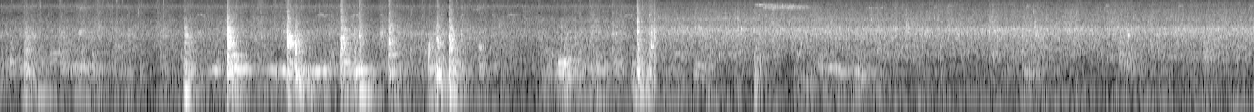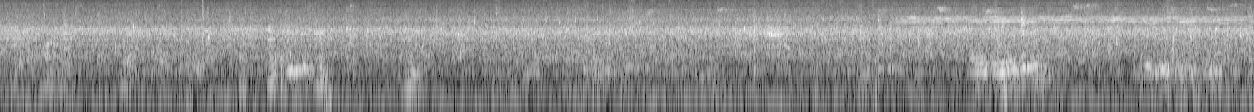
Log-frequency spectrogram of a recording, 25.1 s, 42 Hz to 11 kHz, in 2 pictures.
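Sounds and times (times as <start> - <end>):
steady high-pitched hiss: 0.0 - 25.0
clicks and rustles: 1.7 - 5.0.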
